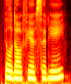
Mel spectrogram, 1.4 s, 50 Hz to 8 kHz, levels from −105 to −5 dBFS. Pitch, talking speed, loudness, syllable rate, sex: 195 Hz, 125 wpm, -15 LUFS, 5.2 syllables/s, female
